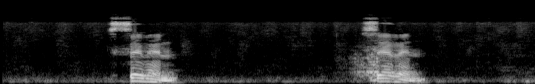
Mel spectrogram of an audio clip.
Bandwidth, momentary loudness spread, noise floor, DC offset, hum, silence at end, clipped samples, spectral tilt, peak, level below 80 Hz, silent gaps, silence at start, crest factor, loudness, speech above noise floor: 9.8 kHz; 12 LU; -48 dBFS; under 0.1%; none; 0.05 s; under 0.1%; -3.5 dB/octave; 0 dBFS; -60 dBFS; none; 1.1 s; 18 dB; -14 LUFS; 34 dB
